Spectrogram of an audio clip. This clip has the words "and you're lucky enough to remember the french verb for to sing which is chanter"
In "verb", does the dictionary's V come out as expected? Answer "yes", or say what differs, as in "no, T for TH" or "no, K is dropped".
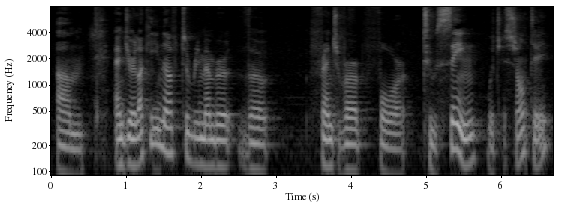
yes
